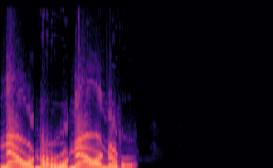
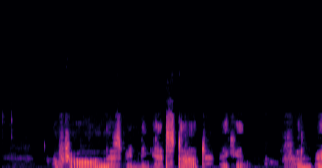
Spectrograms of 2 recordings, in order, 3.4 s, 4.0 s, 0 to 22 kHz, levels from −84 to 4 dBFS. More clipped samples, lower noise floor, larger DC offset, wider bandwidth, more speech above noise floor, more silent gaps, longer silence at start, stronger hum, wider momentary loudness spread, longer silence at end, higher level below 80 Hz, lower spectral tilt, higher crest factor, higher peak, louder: neither; first, under -90 dBFS vs -67 dBFS; neither; first, 16 kHz vs 9.2 kHz; first, over 74 dB vs 34 dB; neither; second, 0 s vs 0.65 s; neither; second, 10 LU vs 16 LU; first, 1.7 s vs 0 s; first, -34 dBFS vs -66 dBFS; first, -6 dB/octave vs -4.5 dB/octave; second, 18 dB vs 24 dB; first, 0 dBFS vs -10 dBFS; first, -16 LUFS vs -32 LUFS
